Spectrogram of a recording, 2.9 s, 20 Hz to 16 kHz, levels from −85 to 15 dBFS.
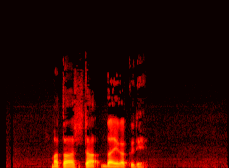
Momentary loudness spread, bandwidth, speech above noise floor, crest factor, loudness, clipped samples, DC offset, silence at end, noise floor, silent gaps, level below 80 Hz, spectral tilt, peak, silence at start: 10 LU; 10.5 kHz; 40 dB; 22 dB; -22 LUFS; under 0.1%; under 0.1%; 1.05 s; -61 dBFS; none; -60 dBFS; -6.5 dB/octave; -2 dBFS; 0.65 s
